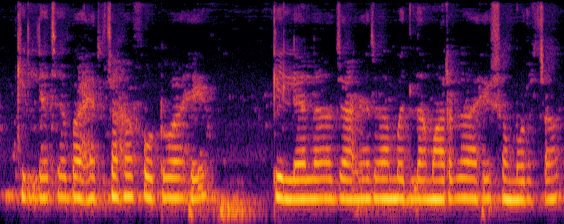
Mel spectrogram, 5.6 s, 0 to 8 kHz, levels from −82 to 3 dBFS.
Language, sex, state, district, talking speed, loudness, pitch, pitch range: Marathi, female, Maharashtra, Chandrapur, 125 wpm, -14 LUFS, 235 Hz, 230-245 Hz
